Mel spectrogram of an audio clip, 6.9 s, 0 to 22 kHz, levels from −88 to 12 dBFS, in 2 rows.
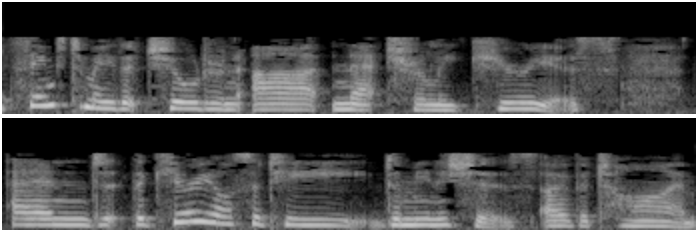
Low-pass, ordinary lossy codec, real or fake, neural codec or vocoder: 7.2 kHz; MP3, 24 kbps; real; none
